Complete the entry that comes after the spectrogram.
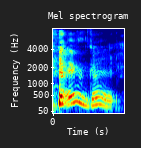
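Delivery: slow laughing delight. Real, not acted. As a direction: laugh as you savor it. Tasting food, laughing.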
